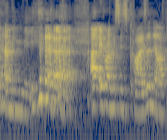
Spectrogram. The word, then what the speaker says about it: Kaisa: Everyone, this is Kaisa. Now I've pronounced that correctly, yes?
